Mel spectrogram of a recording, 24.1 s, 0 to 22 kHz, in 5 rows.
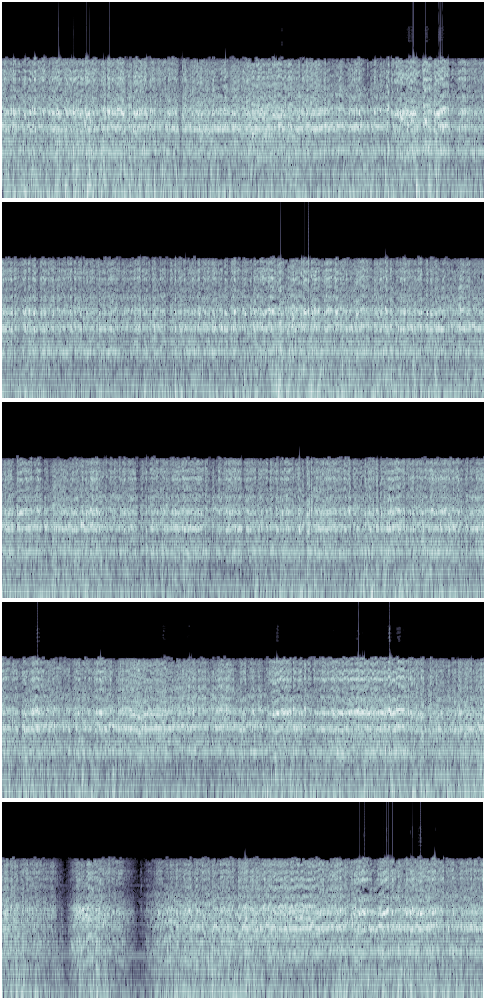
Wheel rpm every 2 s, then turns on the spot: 220, 220, 230, 230, 230, 230, 240, 230, 230, 170, 120, 220.
none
